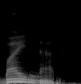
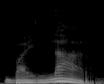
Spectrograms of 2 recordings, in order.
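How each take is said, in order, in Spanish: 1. El acento está en la primera sílaba. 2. El acento está en la última sílaba. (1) "Nunca decimos bailar" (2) "con mucho énfasis en la última sílaba"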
